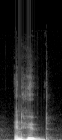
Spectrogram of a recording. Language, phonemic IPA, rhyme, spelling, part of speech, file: Swedish, /hʉːd/, -ʉːd, hud, noun, Sv-hud.ogg
- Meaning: skin: 1. The outer covering of living tissue of a person 2. The outer protective layer of any animal 3. The skin and fur of an individual animal used by humans for clothing, upholstery, etc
